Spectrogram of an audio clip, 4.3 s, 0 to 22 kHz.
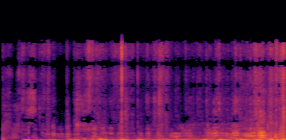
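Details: Central Asian Shepherd Dog (Alabai) puppies during morning exercise on February 3, 2021, with some snow on a warm winter day; quick rhythmic breathy panting, roughly three puffs per second, low and steady throughout.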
